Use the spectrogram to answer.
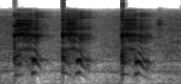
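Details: Young child deliberately making a fake cough she does all day: three short, light voiced cough bursts, a voluntary imitation cough rather than an illness cough.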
